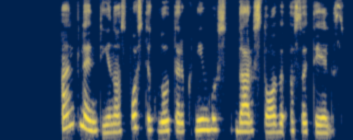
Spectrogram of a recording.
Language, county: Lithuanian, Vilnius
